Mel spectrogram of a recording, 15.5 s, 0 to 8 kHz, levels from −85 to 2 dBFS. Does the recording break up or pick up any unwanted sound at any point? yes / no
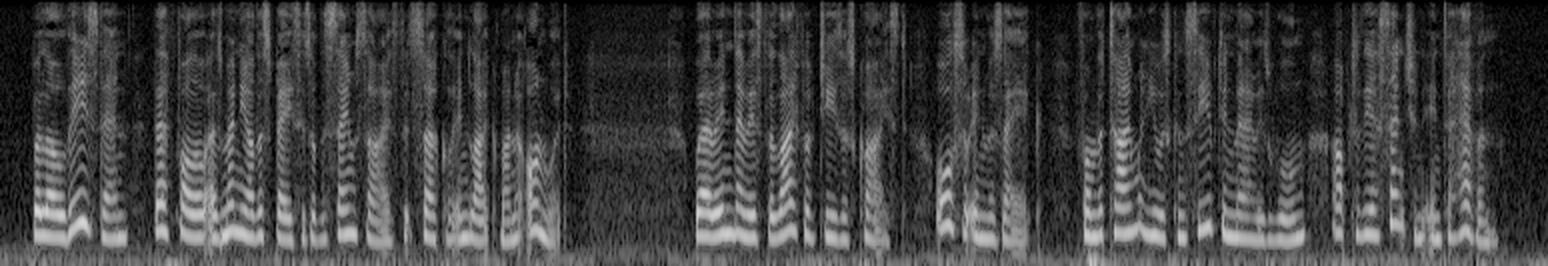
no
